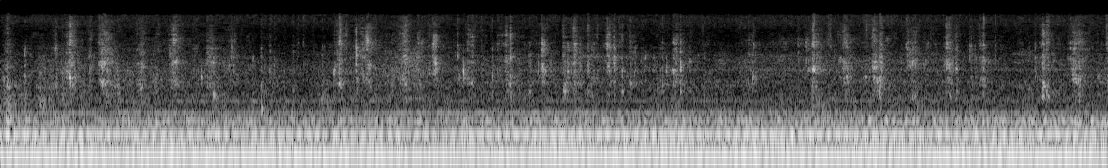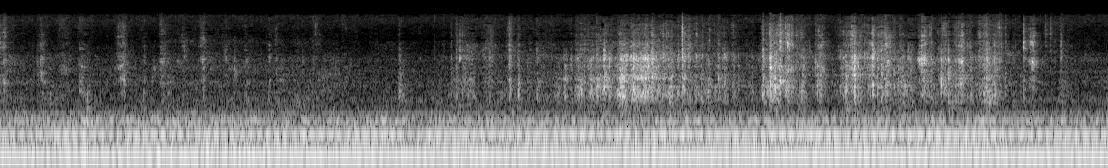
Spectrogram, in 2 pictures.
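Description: A raccoon crunching and chewing Fruit Loops cereal: many small crisp clicks, denser and louder toward the end. Under it a loud, steady low machine hum.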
